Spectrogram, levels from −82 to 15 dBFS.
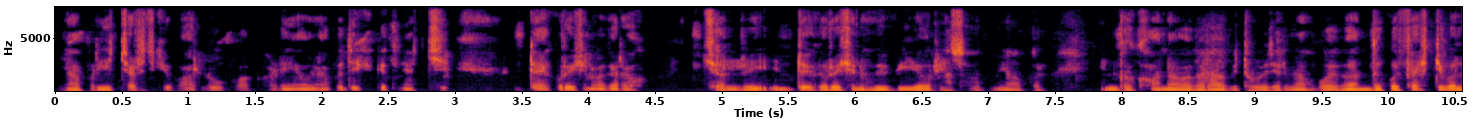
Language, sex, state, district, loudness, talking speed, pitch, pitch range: Hindi, male, Uttar Pradesh, Jyotiba Phule Nagar, -19 LUFS, 235 wpm, 110 Hz, 110-115 Hz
